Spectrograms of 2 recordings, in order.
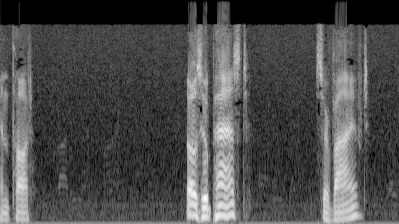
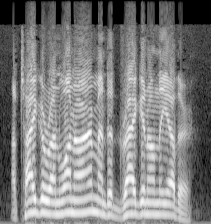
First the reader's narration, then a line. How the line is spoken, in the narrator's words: Mord Kerr called out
